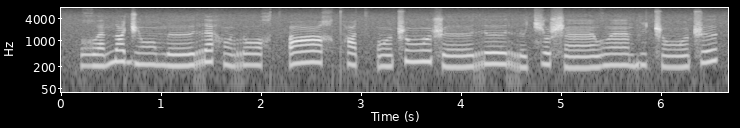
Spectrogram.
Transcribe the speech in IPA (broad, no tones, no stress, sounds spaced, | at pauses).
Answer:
ʁʷ a n̪ ɑ d͡ʒ ɔ̃ː m œː r a h ɔ̃ r ɔː χ t͡sʼ ɑː χ t̪ʰ ɑ t͡sʼ ɔ̃ ʈ͡ʂ ɔ̃ː ʂ œː r œː r ə t͡ɕ ɔ ʂ ãː ʁʷ ãː b i ʈ͡ʂ ɔ̃ː ʈ͡ʂ œ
